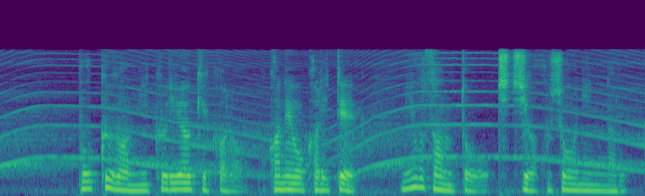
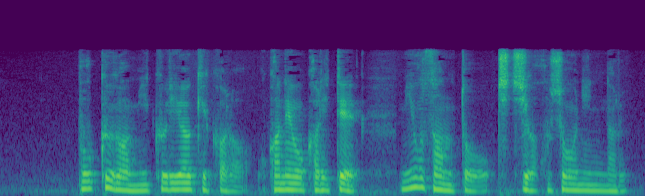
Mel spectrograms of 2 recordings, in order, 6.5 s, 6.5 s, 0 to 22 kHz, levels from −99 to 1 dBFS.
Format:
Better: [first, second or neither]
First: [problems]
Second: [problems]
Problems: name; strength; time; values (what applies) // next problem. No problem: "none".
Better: second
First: background sound (Motor vehicle (road) / Siren); 14 dB below the speech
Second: none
